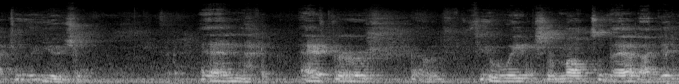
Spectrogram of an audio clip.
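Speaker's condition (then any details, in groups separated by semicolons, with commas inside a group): Tongue cancer surgery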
